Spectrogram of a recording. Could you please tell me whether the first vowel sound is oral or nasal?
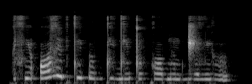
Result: nasal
